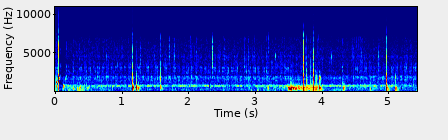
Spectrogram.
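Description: Underwater ambience: a steady faint hum with scattered sharp clicks, and a short rush of noise about three and a half seconds in.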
